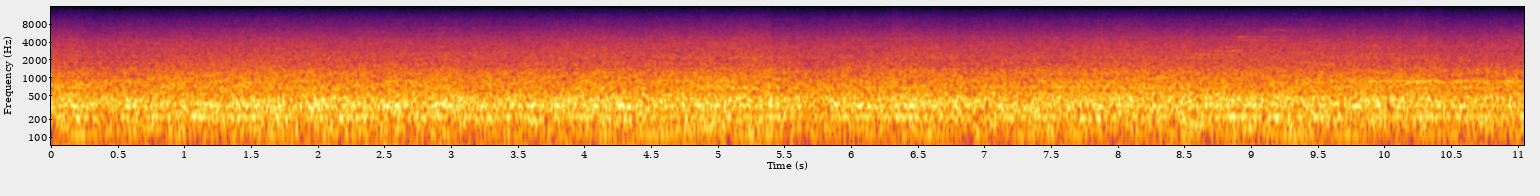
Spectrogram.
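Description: Steady rushing noise on a station platform beside a standing JR E231-500 series Yamanote Line electric train, with a low hum under it.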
